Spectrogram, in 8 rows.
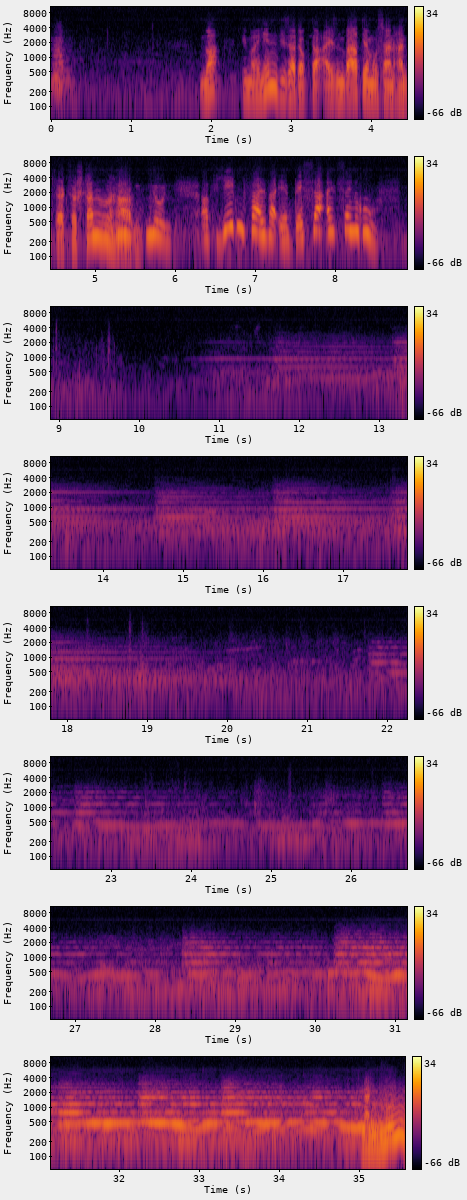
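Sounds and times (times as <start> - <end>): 
speech: 1.9 - 8.6
church bells pealing for civic ringing: 10.8 - 35.5.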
